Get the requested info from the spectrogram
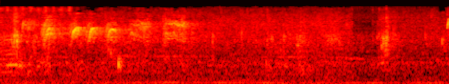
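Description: Birds chirping faintly, with a few short high chirps in the first second.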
